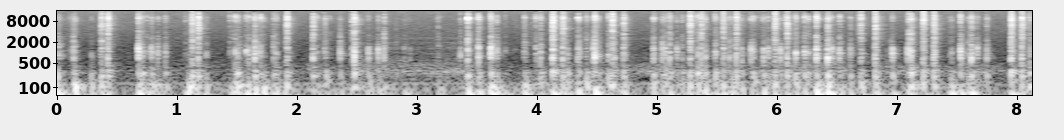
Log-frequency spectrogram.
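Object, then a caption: Plastic laptop keyboard keys. Both hands type rapidly with their fingertips on the plastic chiclet keys of a black laptop set in a hollow chassis. The result is a steady stream of quick, short, dry tapping clicks with a dull low thump beneath them.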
